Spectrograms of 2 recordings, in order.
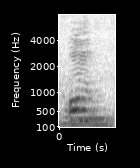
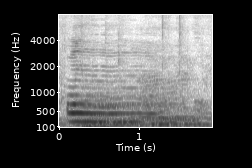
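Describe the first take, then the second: First: The syllable ends in a clipped m sound. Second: The syllable ends in a resonant ng sound. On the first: It is the form used for rituals and ceremonies. "옴 하면 탁탁 끊어지죠" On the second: It is the form used for personal practice. "옹 하면 ... 바이브레이션이 일어나"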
